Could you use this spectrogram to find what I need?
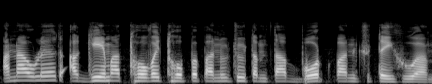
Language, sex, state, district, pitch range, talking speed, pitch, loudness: Wancho, male, Arunachal Pradesh, Longding, 145-170 Hz, 180 wpm, 155 Hz, -16 LUFS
